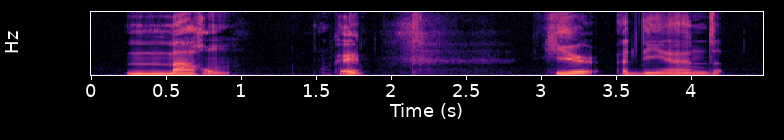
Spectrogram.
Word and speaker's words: marron: rose, rose, okay, then O-N, here goes like on, remember, in your nose, on, on, okay? So the full thing goes like marron, marron, marron, okay?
